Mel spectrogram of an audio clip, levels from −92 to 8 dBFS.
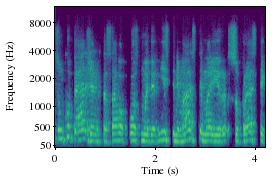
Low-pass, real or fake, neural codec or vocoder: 9.9 kHz; real; none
